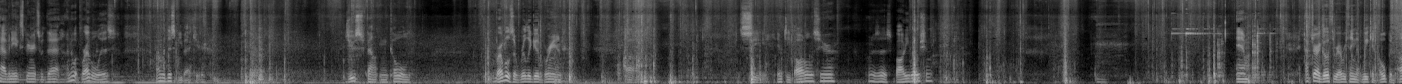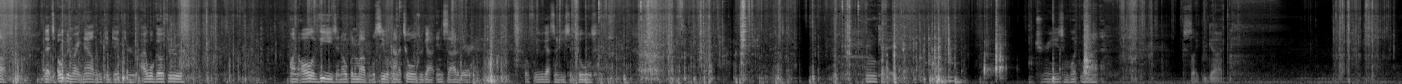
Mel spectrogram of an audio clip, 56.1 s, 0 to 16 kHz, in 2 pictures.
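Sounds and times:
rummaging through cardboard boxes: 0.0s - 8.4s, 9.3s - 16.8s, 18.0s - 52.8s, 54.7s - 56.0s
plastic bottles clattering: 1.0s - 8.0s, 9.6s - 16.3s, 18.2s - 22.0s, 22.8s - 51.2s
bags rustling: 9.4s - 16.5s, 18.3s - 47.7s, 54.7s - 56.0s.

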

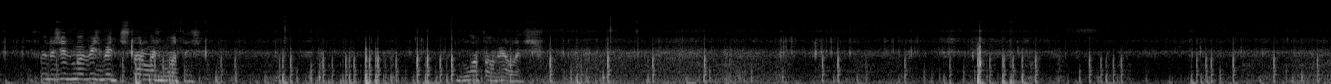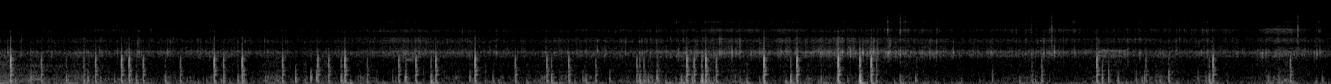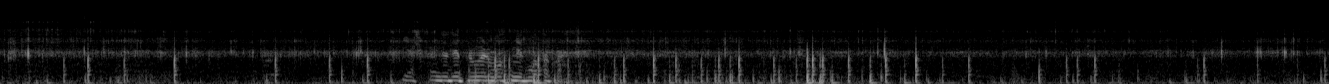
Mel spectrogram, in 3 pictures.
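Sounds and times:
mountain bike rattling over gravel: 0.0s - 39.9s.

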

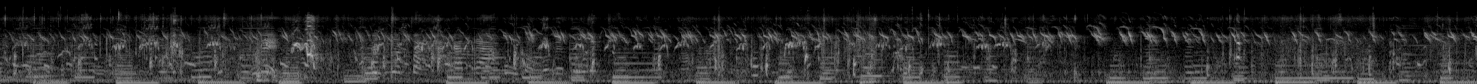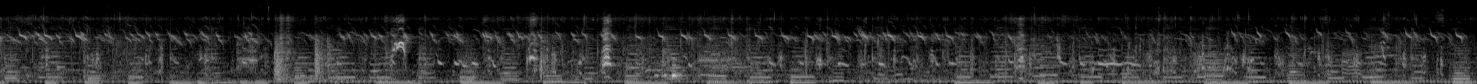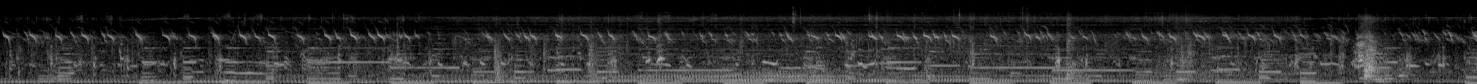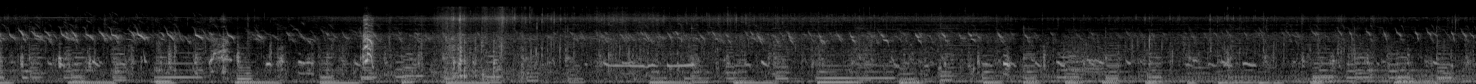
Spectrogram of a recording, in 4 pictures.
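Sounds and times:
background music: 0.0s - 59.0s
chickens clucking: 0.0s - 59.0s.

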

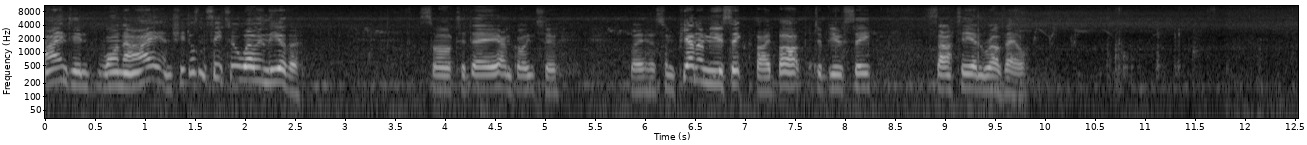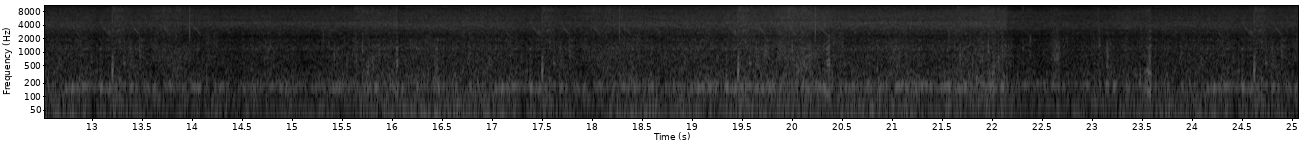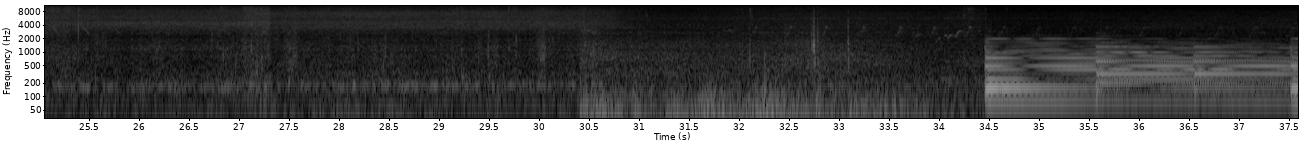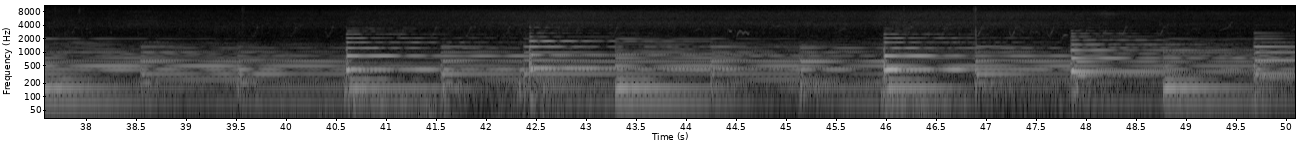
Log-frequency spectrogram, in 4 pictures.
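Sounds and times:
steady high hiss: 0.0s - 50.0s.

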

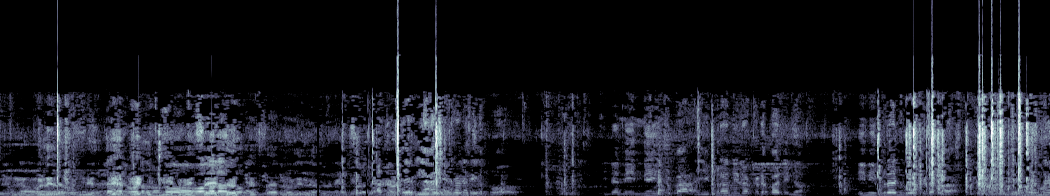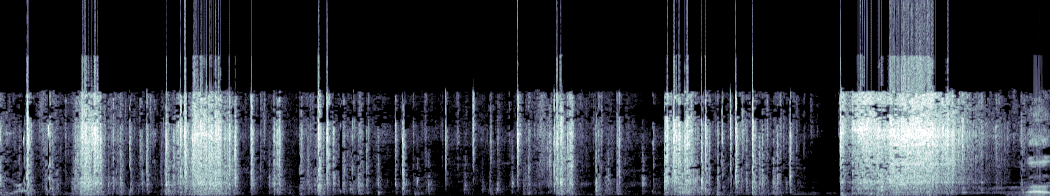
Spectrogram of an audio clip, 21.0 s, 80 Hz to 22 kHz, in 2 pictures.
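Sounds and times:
people talking: 0.0s - 11.0s, 20.4s - 21.0s
car window glass breaking: 9.0s - 20.7s.

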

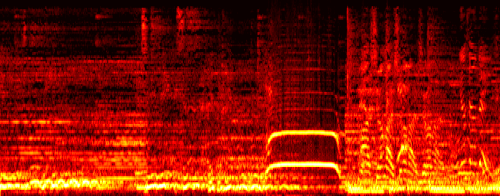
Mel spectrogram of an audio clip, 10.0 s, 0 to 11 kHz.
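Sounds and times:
karaoke backing track: 0.0s - 10.0s
woman singing karaoke: 9.0s - 10.0s.

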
